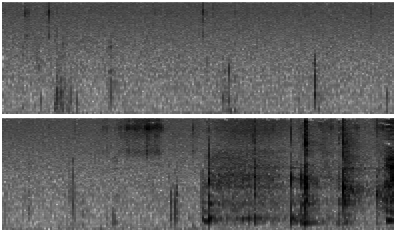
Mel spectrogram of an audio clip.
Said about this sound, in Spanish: Déjenme tomar agua.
